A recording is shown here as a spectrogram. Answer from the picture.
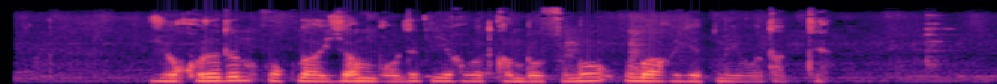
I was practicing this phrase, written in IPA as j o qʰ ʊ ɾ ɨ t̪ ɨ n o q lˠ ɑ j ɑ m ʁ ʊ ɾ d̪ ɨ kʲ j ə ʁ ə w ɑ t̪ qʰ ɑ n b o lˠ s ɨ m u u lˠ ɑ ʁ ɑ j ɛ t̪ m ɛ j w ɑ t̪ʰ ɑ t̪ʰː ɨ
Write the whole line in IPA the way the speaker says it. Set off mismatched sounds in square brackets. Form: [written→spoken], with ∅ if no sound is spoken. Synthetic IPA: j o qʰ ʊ ɾ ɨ [t̪→d̪] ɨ n o q lˠ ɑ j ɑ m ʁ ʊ ɾ d̪ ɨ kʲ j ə ʁ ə w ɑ t̪ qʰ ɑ n b o lˠ s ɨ m u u lˠ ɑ ʁ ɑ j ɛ t̪ m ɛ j w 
